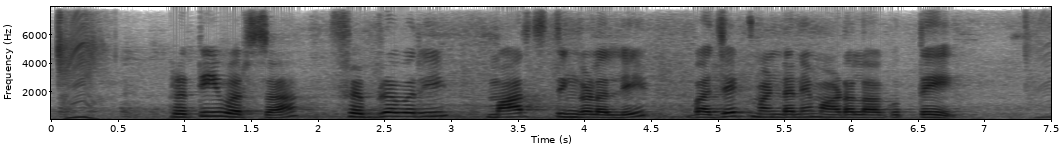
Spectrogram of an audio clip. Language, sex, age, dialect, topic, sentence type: Kannada, female, 41-45, Mysore Kannada, banking, statement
